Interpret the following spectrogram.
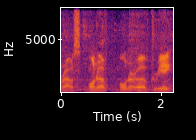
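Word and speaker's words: Kreate: owner of owner of create is spelled kc-r-e-a-t the K is silent um I started it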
